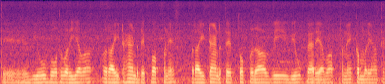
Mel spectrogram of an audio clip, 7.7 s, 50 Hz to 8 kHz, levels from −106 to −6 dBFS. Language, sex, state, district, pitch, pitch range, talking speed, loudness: Punjabi, male, Punjab, Kapurthala, 115 Hz, 115-120 Hz, 170 wpm, -17 LUFS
